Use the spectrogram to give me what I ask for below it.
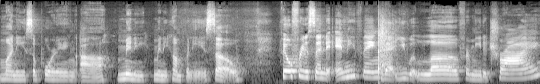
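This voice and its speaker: At a fairly slow pace, a woman with a medium pitch makes very wide pitch swings amid noticeable background noise. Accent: New York. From New York. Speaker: beauty and lifestyle vlogger. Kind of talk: casual vlog talk to camera. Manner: casual, chatty.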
